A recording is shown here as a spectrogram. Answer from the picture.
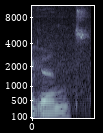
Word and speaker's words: Jergens: Jergens. Jergens, Jergens. yeah. It's a Jergens or hard G. Jergen? It's a hard G.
